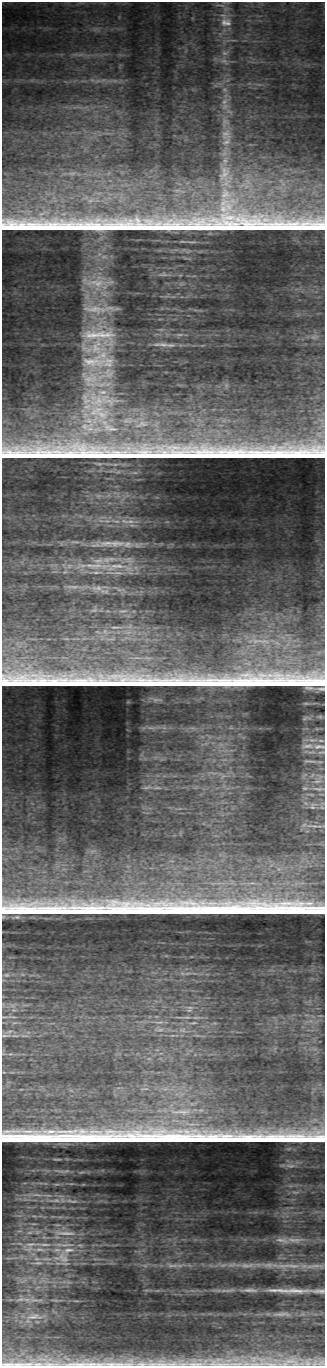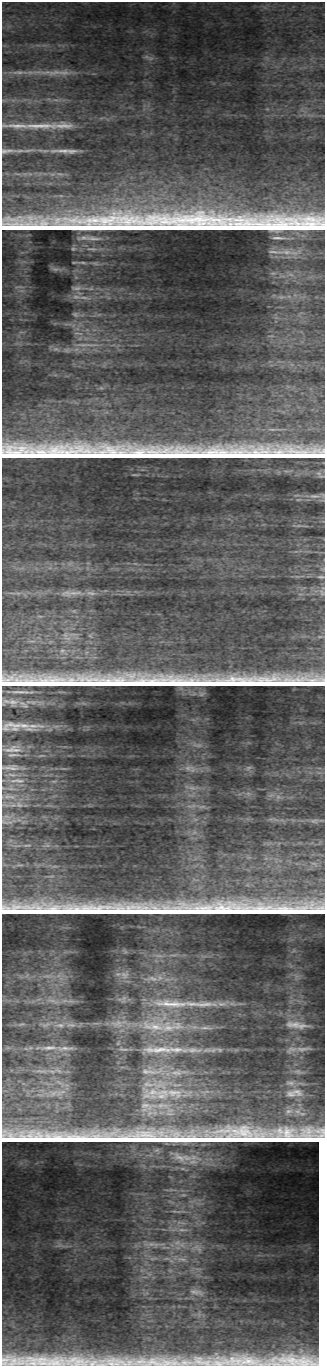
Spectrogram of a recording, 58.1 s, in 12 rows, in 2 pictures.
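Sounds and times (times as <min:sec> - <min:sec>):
freight train rumble: 0:00.0 - 0:58.0
wheels squealing: 0:16.6 - 0:30.4.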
